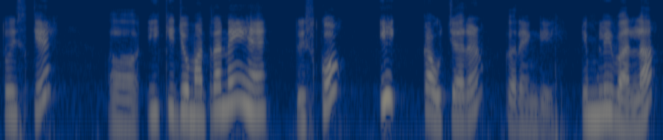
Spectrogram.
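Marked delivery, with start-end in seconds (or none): none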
